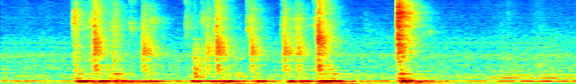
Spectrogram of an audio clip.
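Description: Typing on a computer keyboard while logging in: a quick run of key clicks, then a single louder keystroke about three seconds in.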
